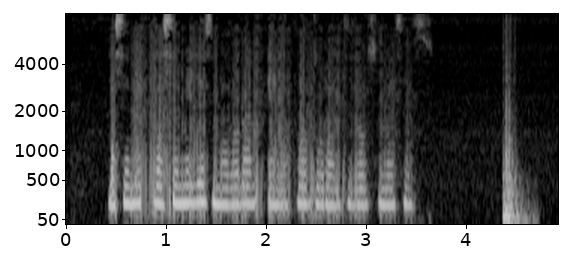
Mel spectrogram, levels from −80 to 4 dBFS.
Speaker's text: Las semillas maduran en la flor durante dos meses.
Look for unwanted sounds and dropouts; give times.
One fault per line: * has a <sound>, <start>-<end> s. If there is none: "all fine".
* has a thud, 4.4-4.7 s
